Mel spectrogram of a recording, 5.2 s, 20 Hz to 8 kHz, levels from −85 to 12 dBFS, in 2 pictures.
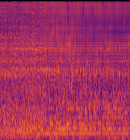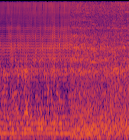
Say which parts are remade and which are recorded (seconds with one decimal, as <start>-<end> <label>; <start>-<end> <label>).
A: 0.0-0.9 recorded; 0.9-4.0 remade; 4.0-5.2 recorded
